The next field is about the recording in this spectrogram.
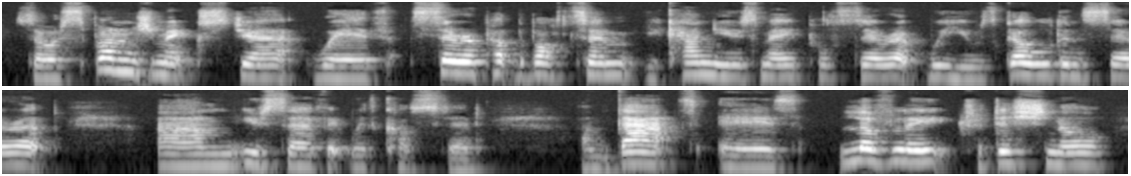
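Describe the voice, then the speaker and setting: A woman guest explaining home cooking in a homely, relaxed way. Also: fairly low pitch. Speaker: guest author. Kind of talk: casual interview over video call.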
